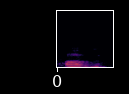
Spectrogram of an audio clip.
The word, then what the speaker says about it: of: Hay gente que lo pronuncia así, pero en realidad lo más apropiado es pronunciarlo como una V chica, entonces sería of.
